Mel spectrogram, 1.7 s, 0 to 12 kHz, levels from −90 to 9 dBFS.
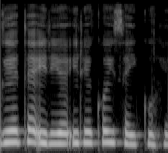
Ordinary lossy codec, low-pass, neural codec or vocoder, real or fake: none; 10.8 kHz; none; real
